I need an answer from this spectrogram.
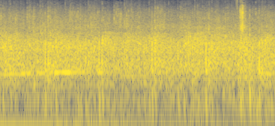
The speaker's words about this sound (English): Let's give the Lord a good hand clap of praise. Oh, thank you, Jesus. Come on, let's give him a good hand clap of praise.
